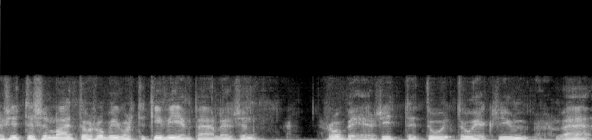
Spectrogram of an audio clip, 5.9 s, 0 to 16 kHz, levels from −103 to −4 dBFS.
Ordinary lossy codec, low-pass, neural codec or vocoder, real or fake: none; 7.2 kHz; codec, 16 kHz, 4.8 kbps, FACodec; fake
